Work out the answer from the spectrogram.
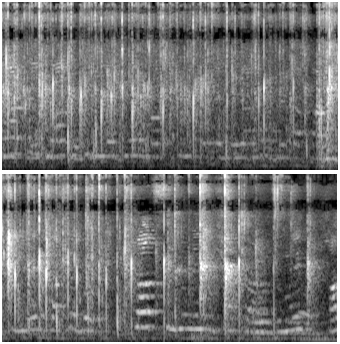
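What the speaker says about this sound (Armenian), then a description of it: "Բարձր ծափարեք" An audience applauds at an Army Day event: dense, steady clapping from many hands that swells slightly midway and carries on throughout the clip.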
